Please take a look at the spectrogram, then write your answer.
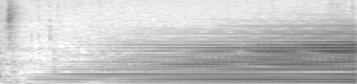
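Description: A warm synth pad swells up slowly and holds a sustained chord, building in loudness over a couple of seconds, with no voices.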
